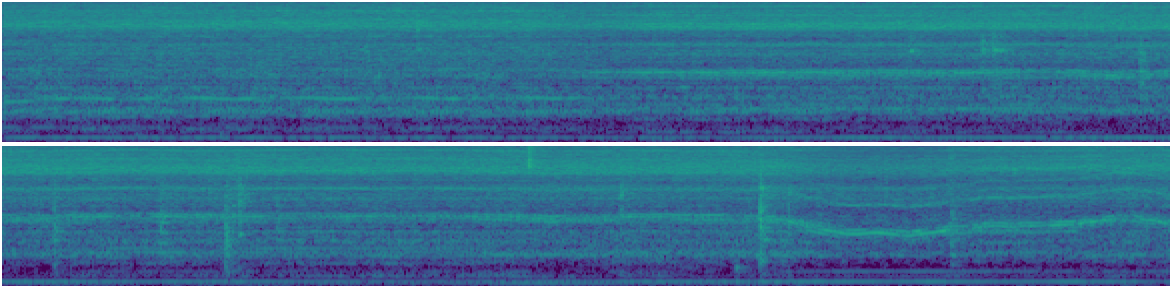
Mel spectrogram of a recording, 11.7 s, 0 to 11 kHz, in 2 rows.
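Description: A mixer grinder attachment running on setting 4 grinds frozen, firm brisket, giving a steady high-pitched motor whine with a constant hum beneath and small fluctuations as the meat passes through, close and continuous throughout.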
